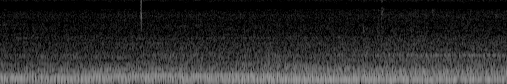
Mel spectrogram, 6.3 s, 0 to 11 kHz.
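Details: 2014 Jeep Patriot 4x4 cruising around 40–45 mph: steady loud low hum, louder at the rear, lessening when turning right; bad rear wheel bearing, later replaced.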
